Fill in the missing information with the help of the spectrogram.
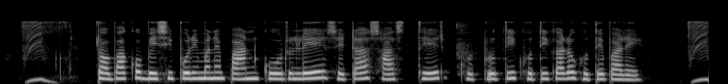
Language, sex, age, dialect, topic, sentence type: Bengali, female, 25-30, Western, agriculture, statement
